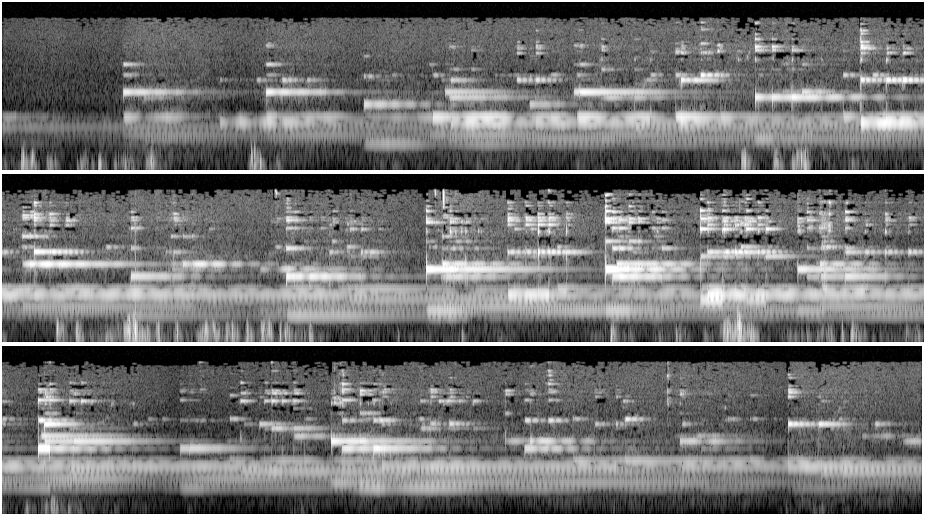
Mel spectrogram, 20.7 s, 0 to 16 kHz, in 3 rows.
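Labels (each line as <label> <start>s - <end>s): A slight breeze is heard in the background. 0.0s - 20.7s
Metal wind chimes are moved by the wind, producing music without a discernible rhythm. 0.0s - 20.7s
Wind blowing. 0.1s - 1.2s
Wind blowing. 1.8s - 2.1s
Wind blowing. 5.5s - 6.5s
Wind blowing. 7.3s - 9.3s
Wind blowing. 11.5s - 14.4s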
